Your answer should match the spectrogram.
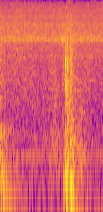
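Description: Quiet room with a faint steady hum, broken about two-thirds of the way through by a single brief knock.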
